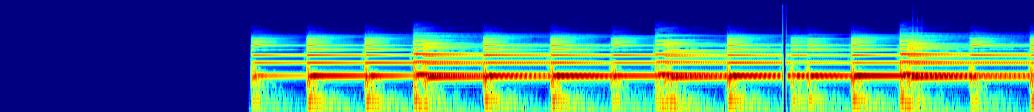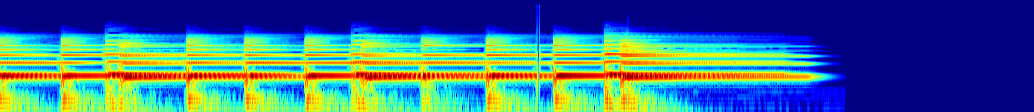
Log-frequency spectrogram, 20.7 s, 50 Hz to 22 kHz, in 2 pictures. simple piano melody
2.5 18.7

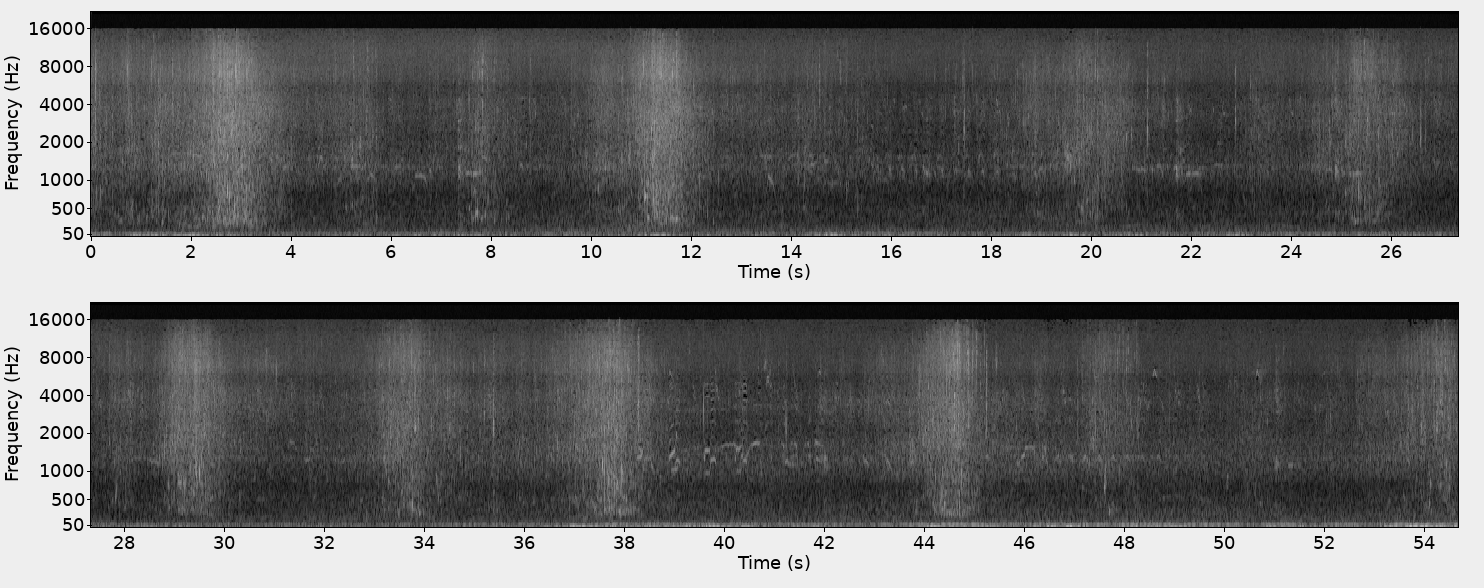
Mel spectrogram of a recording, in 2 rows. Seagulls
37.5 45.0

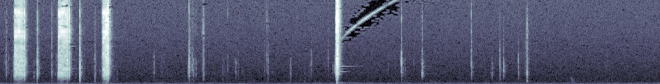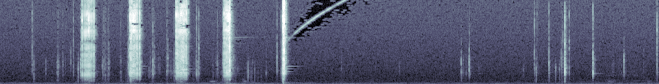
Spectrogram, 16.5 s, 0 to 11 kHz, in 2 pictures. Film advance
9.2 13.4

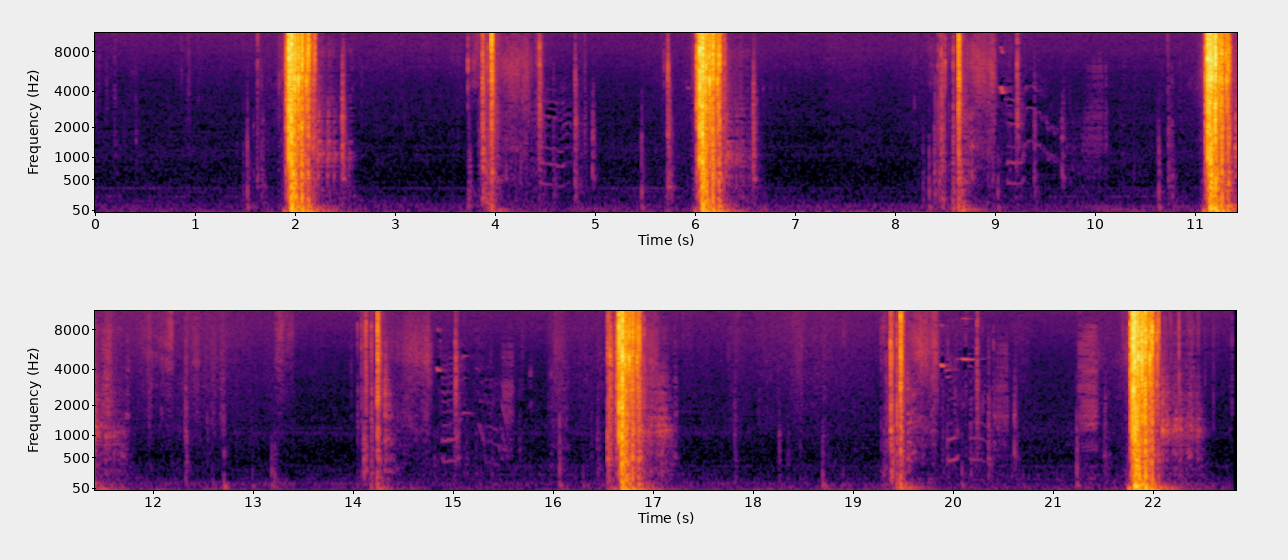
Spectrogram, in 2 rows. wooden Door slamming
1.9 2.6, 6.0 6.6, 11.1 11.6, 16.6 17.2, 21.8 22.4

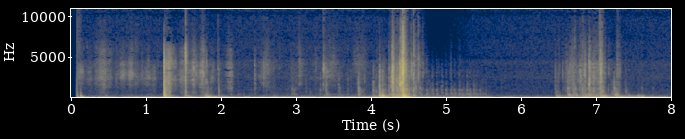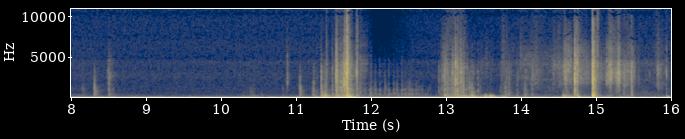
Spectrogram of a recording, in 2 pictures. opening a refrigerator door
3.9 5.5, 6.5 7.5, 11.1 14.0

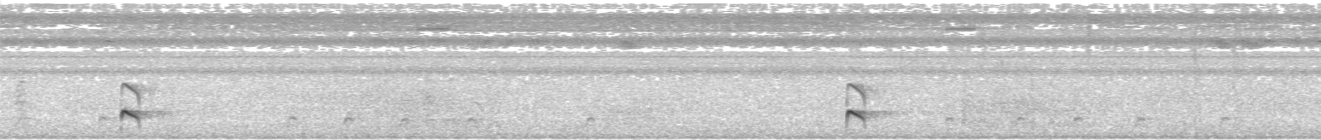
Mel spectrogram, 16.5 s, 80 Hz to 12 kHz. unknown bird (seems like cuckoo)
1.2 2.2, 10.6 12.0

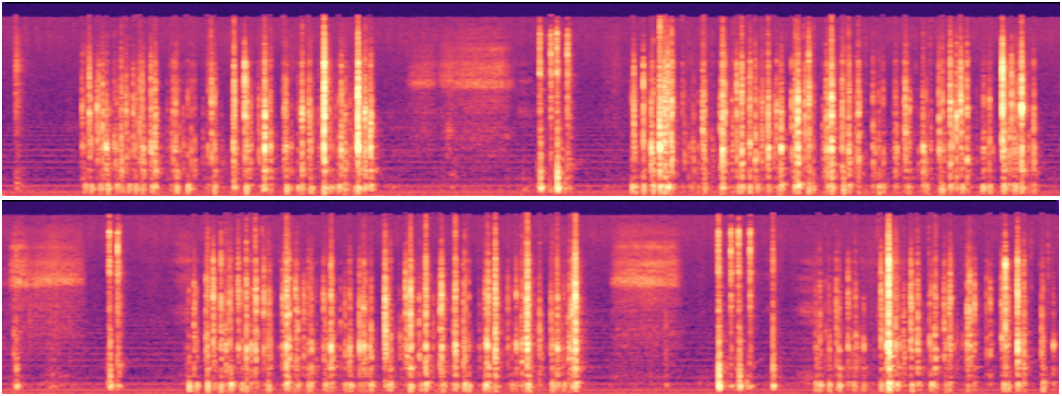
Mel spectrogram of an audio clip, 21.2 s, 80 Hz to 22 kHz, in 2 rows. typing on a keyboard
0.8 3.8, 6.3 10.4, 12.4 16.4, 18.7 21.1

